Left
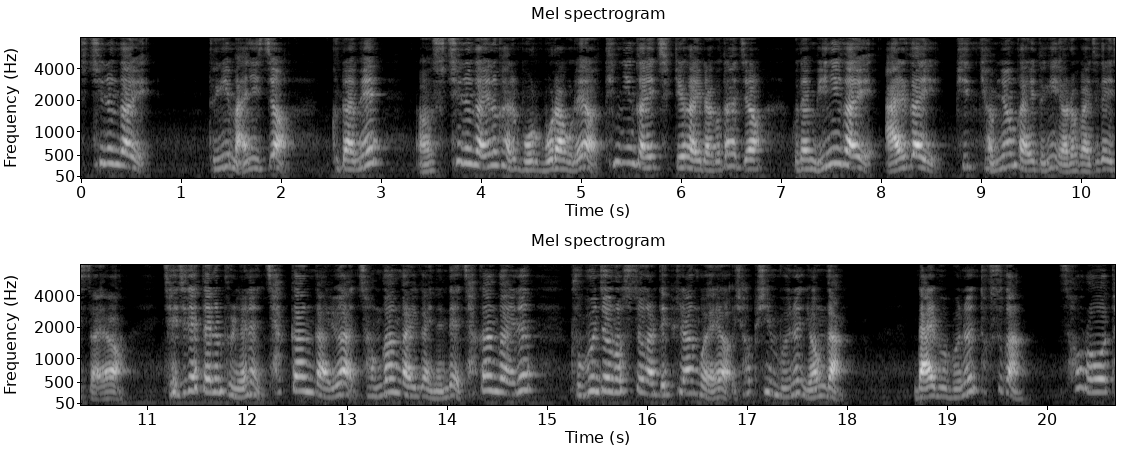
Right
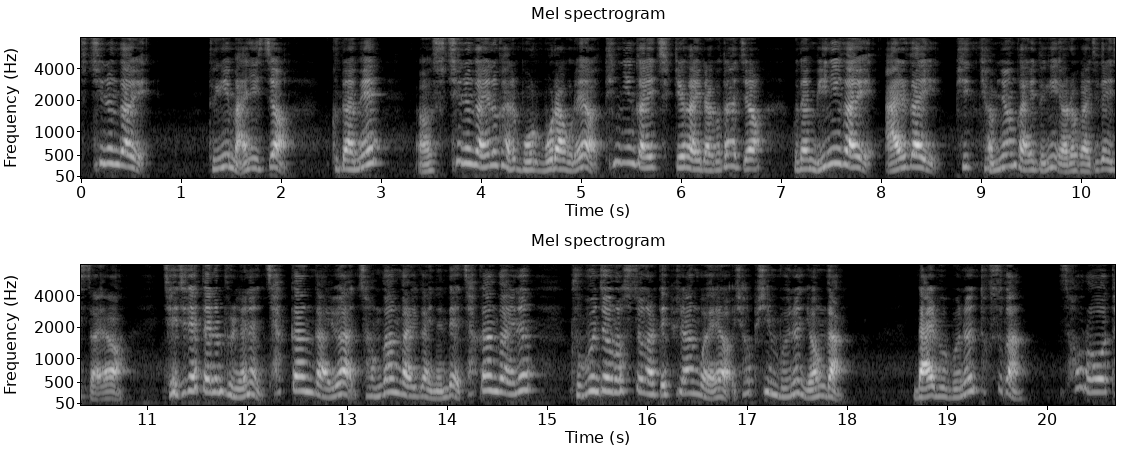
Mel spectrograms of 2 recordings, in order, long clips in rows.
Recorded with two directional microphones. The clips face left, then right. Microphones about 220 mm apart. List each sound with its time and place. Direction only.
0.1 s a woman's voice: 25° right (ahead or behind)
